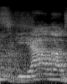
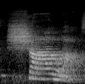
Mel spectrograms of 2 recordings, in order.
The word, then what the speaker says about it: Shala: He's been saying skiala skill la. And I've just been too embarrassed to have asked to say I didn't know how to say it. But Lynn asked it's shala. So think of shalom.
